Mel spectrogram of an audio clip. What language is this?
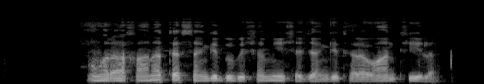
Phalura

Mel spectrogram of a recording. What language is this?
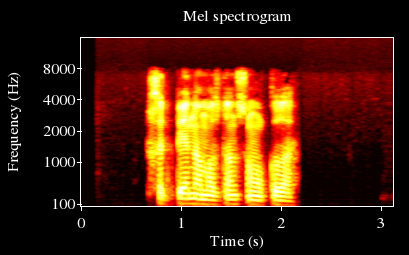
Tatar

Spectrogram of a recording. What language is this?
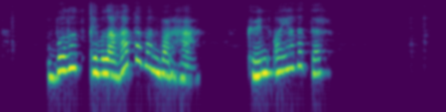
Bashkir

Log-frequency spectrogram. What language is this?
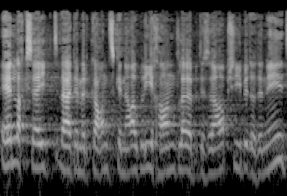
Swiss German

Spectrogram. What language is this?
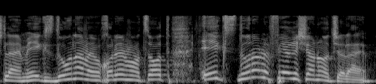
Hebrew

